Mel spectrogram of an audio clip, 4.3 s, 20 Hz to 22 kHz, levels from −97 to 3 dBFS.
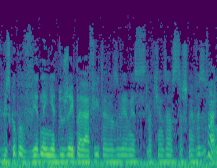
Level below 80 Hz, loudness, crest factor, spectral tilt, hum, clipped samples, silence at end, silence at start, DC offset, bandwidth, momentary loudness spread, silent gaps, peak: -38 dBFS; -27 LUFS; 14 dB; -6 dB/octave; none; under 0.1%; 0 s; 0 s; under 0.1%; 13 kHz; 8 LU; none; -12 dBFS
